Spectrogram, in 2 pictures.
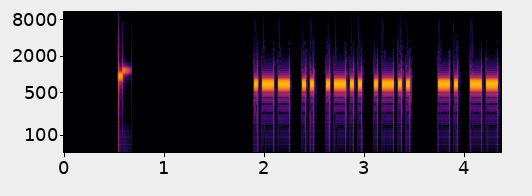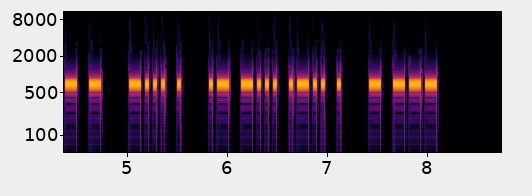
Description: Morse code, heard as a keyed tone, about 30 wpm, 700 Hz. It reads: WILL NOT BE ABLE TO
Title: Sets of 5 Words 30wpm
